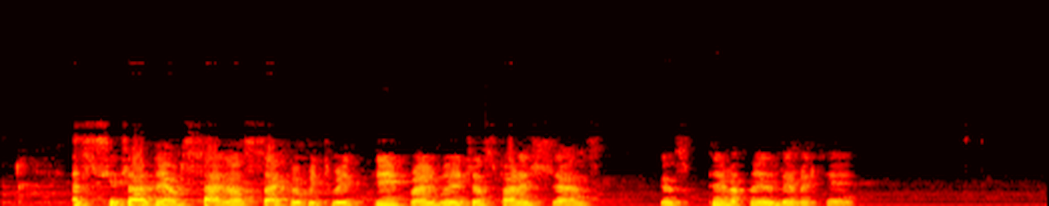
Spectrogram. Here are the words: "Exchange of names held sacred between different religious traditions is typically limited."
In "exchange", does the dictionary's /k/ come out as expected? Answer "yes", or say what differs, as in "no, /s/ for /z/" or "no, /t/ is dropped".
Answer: no, /k/ is dropped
